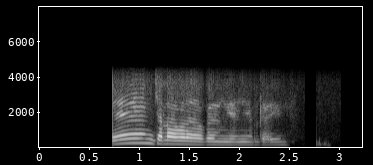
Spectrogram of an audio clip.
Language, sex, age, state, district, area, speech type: Santali, male, 18-30, Jharkhand, Pakur, rural, conversation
